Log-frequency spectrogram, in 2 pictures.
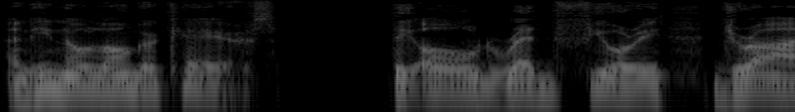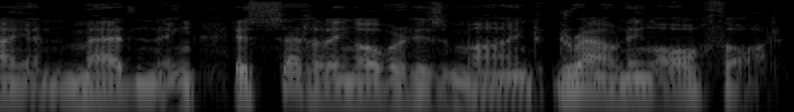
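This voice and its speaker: A husky-voiced man reads a dark fantasy audiobook with measured, intense pacing. His mid-range voice sits close to the mic, completely dry with no room sound. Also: medium pitch, animated, dry recording. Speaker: audiobook narrator. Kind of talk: scripted dramatic narration.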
